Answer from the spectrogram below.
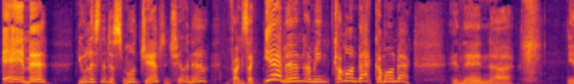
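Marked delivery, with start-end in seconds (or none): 0.1-3.1 higher, easygoing neighbor voice; casual greeting, pitched up; Iggy the Iguana. Acted. Neighbor iguana drops by to chill, friendly. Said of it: "Iggy the Iguana was like". 4.0-6.2 high, upbeat invitation; welcoming frog. Acted. Froggy invites the iguana out back, welcoming.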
